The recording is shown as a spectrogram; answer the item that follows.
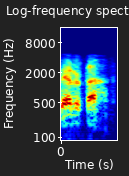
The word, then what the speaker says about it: Bertha: And that's where she met her best friend uh uh it looks like Bertha when you read it, but it's pronounced Berta.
